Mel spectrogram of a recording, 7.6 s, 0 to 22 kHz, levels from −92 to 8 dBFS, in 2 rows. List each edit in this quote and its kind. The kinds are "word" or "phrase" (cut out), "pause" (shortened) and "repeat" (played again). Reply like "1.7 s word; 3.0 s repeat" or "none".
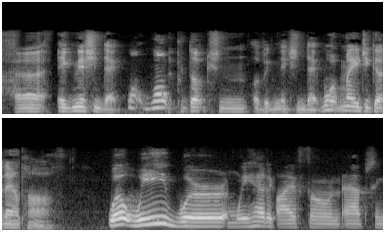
1.7 s phrase; 2.5 s word; 4.0 s word; 4.5 s pause; 6.1 s word; 6.5 s word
